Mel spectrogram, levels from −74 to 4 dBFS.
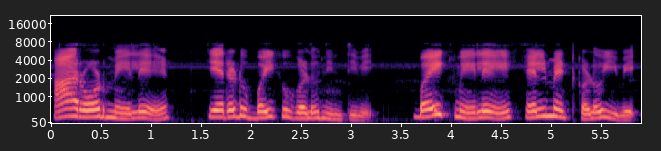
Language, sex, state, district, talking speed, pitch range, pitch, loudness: Kannada, female, Karnataka, Bangalore, 130 wpm, 210-260 Hz, 235 Hz, -16 LUFS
